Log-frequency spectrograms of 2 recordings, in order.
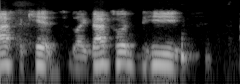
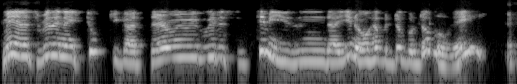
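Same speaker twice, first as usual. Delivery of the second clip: Canadian impression; 3 semitones higher than usual. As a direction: do a polite, chatty caricature of a Canadian. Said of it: "hear him do a Canadian impression".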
